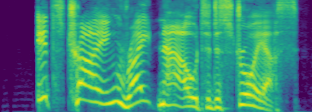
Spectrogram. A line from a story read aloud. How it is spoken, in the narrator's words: Chet yelled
